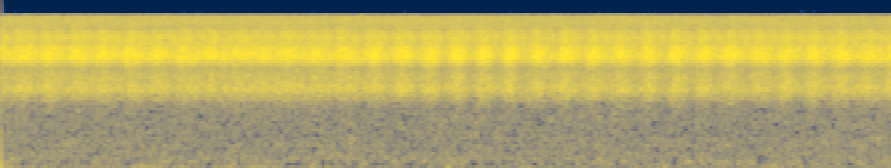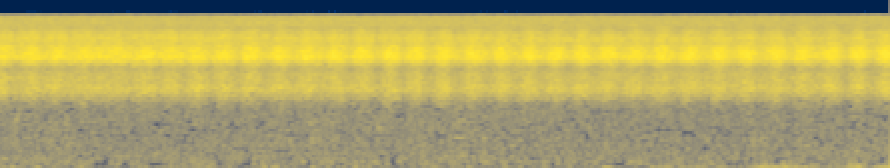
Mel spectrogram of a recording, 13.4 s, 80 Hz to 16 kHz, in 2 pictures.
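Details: Many cicadas calling from oak trees in Vézénobres, a small village in the south of France, recorded on a Sony RX10 M3: high, hissing buzz with quick rhythmic throbbing, steady from start to finish.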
